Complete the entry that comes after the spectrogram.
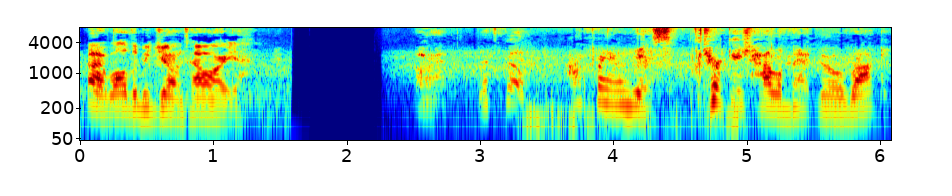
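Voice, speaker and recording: A young man doing a deadpan mock nature tour outdoors, his voice fairly high and lively. It is a phone clip with a clear hiss behind him. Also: normal speed. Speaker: vlogger. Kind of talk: goofy improvised skit. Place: outdoors on an overgrown road. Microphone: phone camera.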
